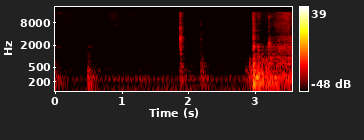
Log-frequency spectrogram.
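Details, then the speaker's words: Yamaha CDC-625 5-disc CD changer from thrift store, drawer would not open: a few isolated clicks then harsh, uneven mechanical grinding that continues; tray mechanism binding, cause not confirmed. "Oh my God. Okay, video over. That is making an awful sound. So no, we're gonna open it up. We're gonna service it, see what kind of belt opens this thing up."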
